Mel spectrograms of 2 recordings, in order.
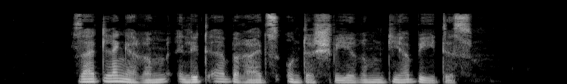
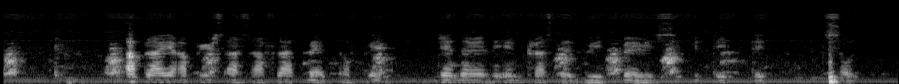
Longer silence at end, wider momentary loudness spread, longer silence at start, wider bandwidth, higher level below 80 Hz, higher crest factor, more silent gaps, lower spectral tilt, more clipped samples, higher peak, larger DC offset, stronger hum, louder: first, 0.95 s vs 0.4 s; second, 8 LU vs 21 LU; first, 0.75 s vs 0.05 s; about the same, 11.5 kHz vs 11.5 kHz; about the same, -46 dBFS vs -44 dBFS; second, 20 dB vs 26 dB; neither; second, -3.5 dB/octave vs -7 dB/octave; neither; about the same, -2 dBFS vs 0 dBFS; neither; neither; first, -21 LUFS vs -26 LUFS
